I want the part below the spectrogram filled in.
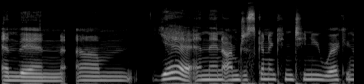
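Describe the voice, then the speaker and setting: Fairly even intonation and a medium pitch mark a woman's normal speaking voice as she talks at a moderate pace. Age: 30s. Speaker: wellness app owner. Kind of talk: casual chat. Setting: studio.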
